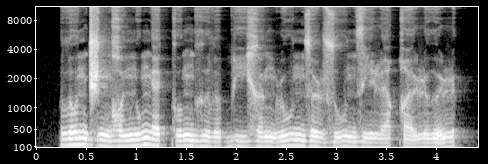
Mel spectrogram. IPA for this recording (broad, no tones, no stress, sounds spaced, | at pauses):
l ʊ n d͡ʒ ə ŋ ʁ ɵ n u ŋ ɛ k ʊ ŋ ɣ ɯ l ɵ b i ɣ œ ŋ ɭ u n z ɵ ɭ z u n z i ɭ ɛ q ɯ ɭ ɯ ɭ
